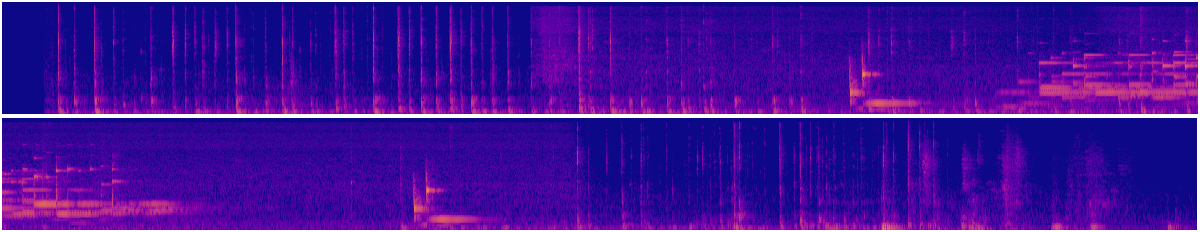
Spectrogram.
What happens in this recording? I am working on my laptop while my roommate does dishes and I get a call, and my roommate comes back to the room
